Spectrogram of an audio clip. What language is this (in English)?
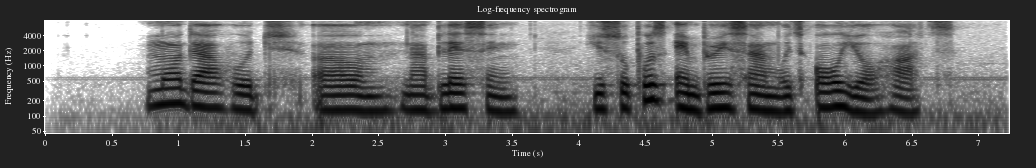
Nigerian Pidgin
